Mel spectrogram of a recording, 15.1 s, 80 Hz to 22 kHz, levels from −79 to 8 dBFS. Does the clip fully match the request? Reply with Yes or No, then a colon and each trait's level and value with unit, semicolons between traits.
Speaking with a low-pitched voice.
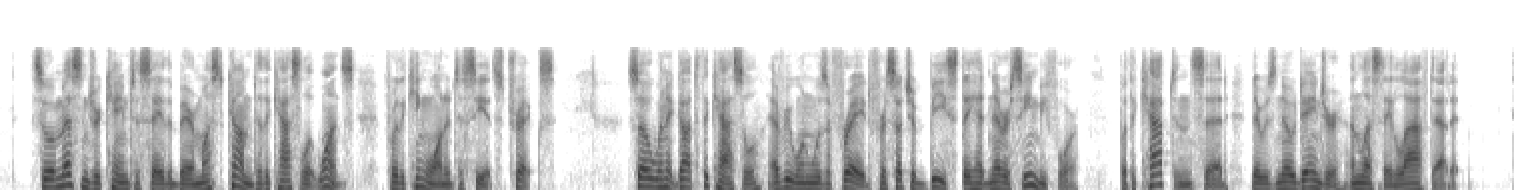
Yes: low, 125 Hz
